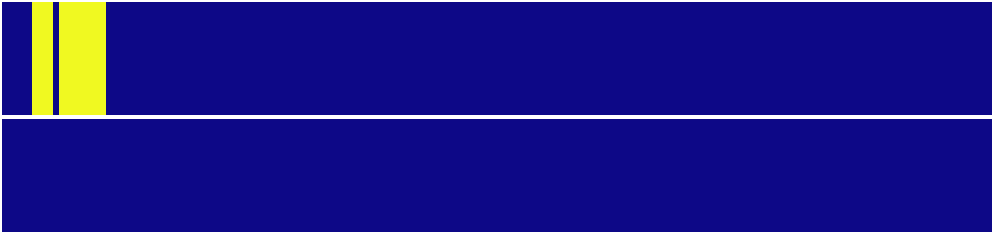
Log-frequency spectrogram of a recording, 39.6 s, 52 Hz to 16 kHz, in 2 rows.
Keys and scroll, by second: 17.7 Return, 21.9 Escape, 25.0-26.4 typing, 28.9-29.6 typing, 34.0 Escape.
